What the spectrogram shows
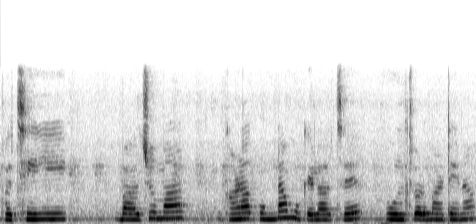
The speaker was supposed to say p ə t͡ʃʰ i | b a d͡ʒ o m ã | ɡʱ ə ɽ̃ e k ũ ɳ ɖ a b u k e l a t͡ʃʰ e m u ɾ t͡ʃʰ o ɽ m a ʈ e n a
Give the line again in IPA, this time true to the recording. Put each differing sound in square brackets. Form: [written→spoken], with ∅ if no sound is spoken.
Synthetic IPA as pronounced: p ə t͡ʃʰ i | b a d͡ʒ [o→u] m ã | ɡʱ ə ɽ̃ [e→a] k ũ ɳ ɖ a [b→m] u k e l a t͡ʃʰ e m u [ɾ→l] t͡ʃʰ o ɽ m a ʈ e n a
